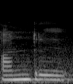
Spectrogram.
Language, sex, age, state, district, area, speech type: Tamil, female, 30-45, Tamil Nadu, Ariyalur, rural, read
